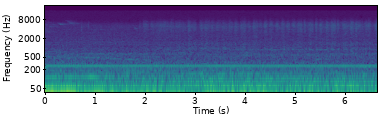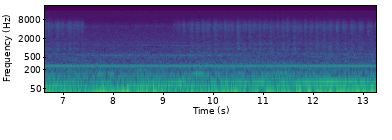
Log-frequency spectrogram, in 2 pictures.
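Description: A brush strokes softly across canvas.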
